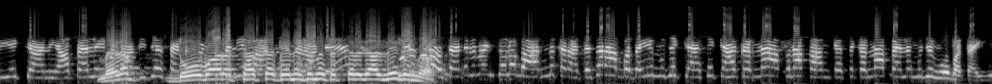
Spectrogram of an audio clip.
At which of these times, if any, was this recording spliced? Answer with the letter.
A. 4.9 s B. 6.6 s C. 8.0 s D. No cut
D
